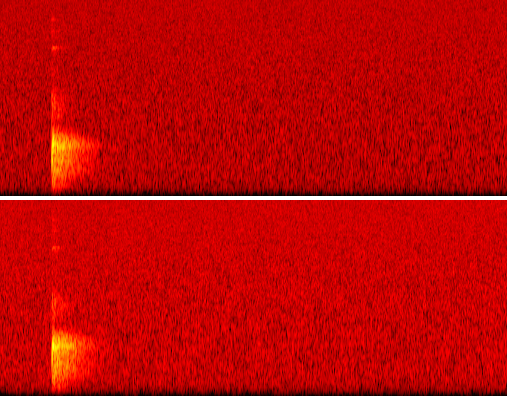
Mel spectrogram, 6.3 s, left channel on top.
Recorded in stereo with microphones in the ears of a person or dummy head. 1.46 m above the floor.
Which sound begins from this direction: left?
A pop, at 0.7 s.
